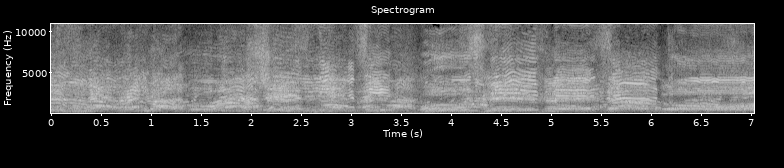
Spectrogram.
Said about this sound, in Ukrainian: В цей час патріотично налаштовані активісти та учасники полку перемоги влаштували своєрідне співоче лазунгове змагання.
